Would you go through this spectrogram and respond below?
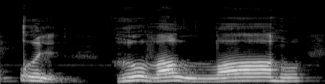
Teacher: لفظ اللہ کا جو لام ہوتا ہے ہم نے اس کو موٹا پڑھنا ہے۔ لام کھڑی زبر لا، اسے 2 حرکات لمع کرنا ہے۔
